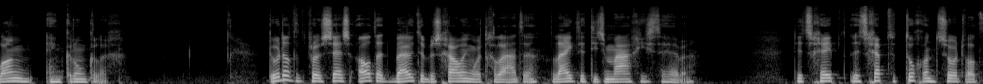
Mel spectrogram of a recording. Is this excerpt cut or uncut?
uncut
